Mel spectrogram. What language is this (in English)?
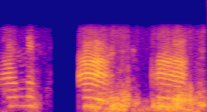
Konkani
